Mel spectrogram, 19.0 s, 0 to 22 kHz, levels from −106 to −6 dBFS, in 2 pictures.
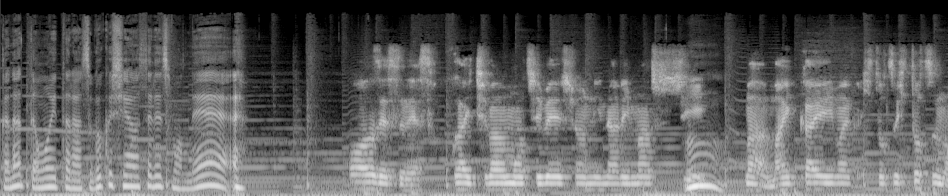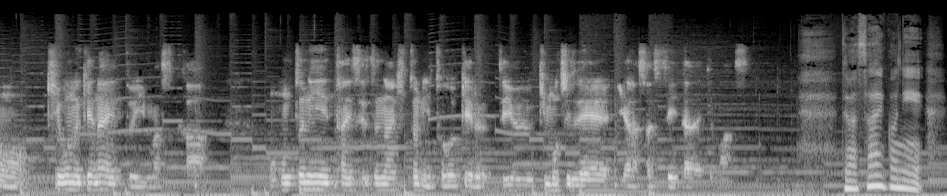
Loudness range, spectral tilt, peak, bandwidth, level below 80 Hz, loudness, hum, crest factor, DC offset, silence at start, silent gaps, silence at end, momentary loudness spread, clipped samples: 4 LU; -4.5 dB/octave; -8 dBFS; 16 kHz; -42 dBFS; -26 LUFS; none; 18 dB; under 0.1%; 0 s; none; 0 s; 15 LU; under 0.1%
